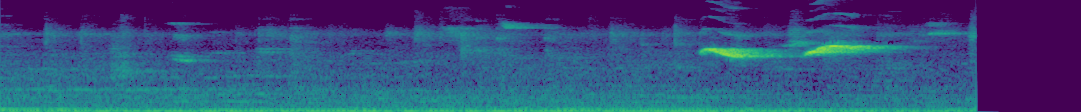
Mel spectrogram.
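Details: Young captive green-winged saltator singing against its father: two loud whistled slurs close together near the end, preceded by quiet faint notes and low hum, then silence.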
